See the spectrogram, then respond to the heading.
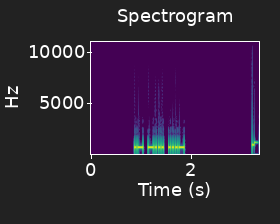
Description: Morse code, heard as a keyed tone, about 34 wpm, 700 Hz. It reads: ABV
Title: All Cut Numbers - 3-Digit 35wpm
